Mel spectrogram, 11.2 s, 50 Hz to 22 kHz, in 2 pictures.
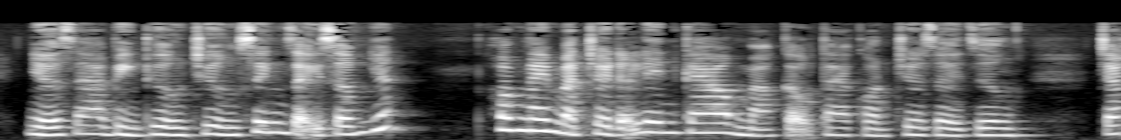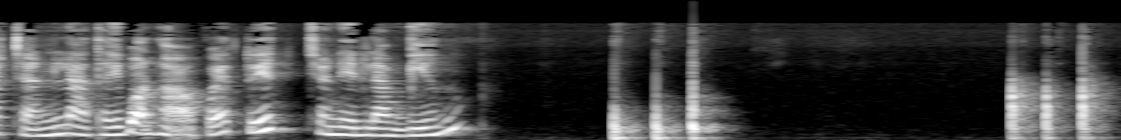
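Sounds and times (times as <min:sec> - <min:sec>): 
speech: 0:00.1 - 0:08.0
hard banging on the door of a coffin shop: 0:08.7 - 0:09.3, 0:10.7 - 0:11.2.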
